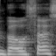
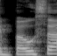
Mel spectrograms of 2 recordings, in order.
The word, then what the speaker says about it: Botha: And next week we have the Allison Botha story. And then, which is pronounced both, people say Botha and Botha. So I am not doing it incorrect. It is pronounced both ways, depending on where you live.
